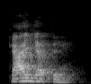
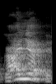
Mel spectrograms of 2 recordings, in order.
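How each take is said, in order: First: Measured reading of a command; slow, restrained reading. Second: Sudden loud, high shout; shouted rebuke. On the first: Shown as a demonstration. Preacher reads Jesus' rebuke in a small room, slow and restrained. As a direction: read it deliberately, holding back the shout. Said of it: "estoy leyendo así despacio". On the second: Acted. Jesus silencing demons, as the preacher acts it, shouting. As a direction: shout it as a forceful command. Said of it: "ahí está gritando Jesús".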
